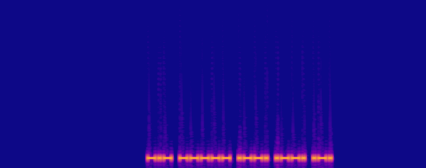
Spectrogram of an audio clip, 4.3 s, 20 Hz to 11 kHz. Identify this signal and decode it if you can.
Morse code, heard as a keyed tone, about 46 wpm, 700 Hz. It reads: K0PPR
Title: USA Call Signs - 5 Characters - Repeated 3x - 45wpm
